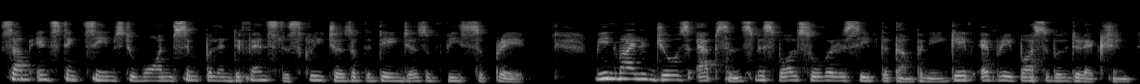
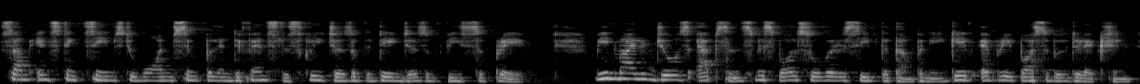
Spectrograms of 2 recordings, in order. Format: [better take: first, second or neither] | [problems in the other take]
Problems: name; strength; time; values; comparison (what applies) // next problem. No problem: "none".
first | room echo; dies away in 0.7 s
